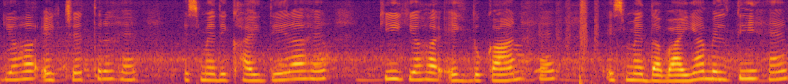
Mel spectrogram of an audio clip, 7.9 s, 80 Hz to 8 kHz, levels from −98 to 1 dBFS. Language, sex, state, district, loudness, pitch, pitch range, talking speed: Hindi, female, Madhya Pradesh, Dhar, -17 LUFS, 235 Hz, 220-260 Hz, 135 wpm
